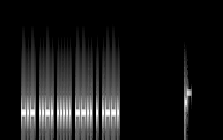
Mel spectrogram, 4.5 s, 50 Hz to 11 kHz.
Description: Morse code, heard as a keyed tone, about 37 wpm, 700 Hz. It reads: KF5ZEP
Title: USA Call Signs - 6 Characters - 3x Character Spacing - 40wpm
